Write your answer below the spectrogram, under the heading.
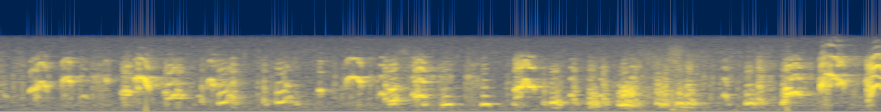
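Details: Shenna's C litter, puppies two and a half weeks old with freshly opened eyes, growing livelier; several pups whimper and squeal in short overlapping bursts, some rising, some falling, almost without a break.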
